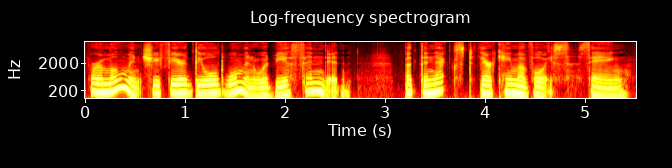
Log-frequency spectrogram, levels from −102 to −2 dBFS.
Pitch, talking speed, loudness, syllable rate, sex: 165 Hz, 205 wpm, -16 LUFS, 5.4 syllables/s, female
